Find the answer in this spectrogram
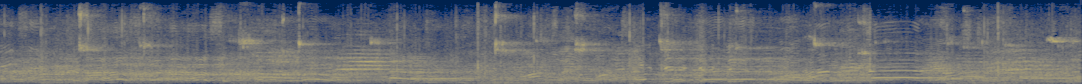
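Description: Basketball being dribbled on a hardwood gym floor, with short sneaker squeaks and the overlapping voices of spectators and players.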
